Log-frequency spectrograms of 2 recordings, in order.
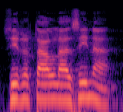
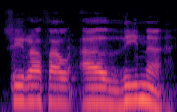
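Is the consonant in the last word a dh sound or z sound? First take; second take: z; dh. First: The last word is said with a z sound. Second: The last word is said with a dh sound. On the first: The speaker calls it wrong. "saya sering dengar ... sejak kapan siratal mustaqim menjadi siratal lazina?" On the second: The speaker calls it right. "bukan lazina, ya, hati-hati"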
